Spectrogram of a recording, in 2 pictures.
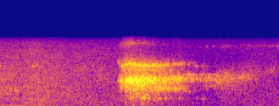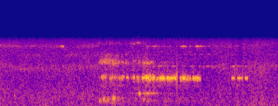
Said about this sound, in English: A nice deep breath.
